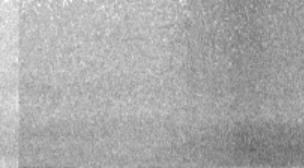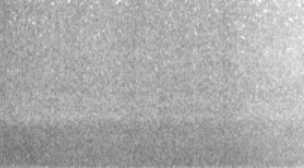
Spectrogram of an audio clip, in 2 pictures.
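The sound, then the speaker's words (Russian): Massive tsunami waves crash in a continuous, thundering roar of churning water that swells louder midway before easing slightly, overwhelming, with no voices. “Это ведь цунами! Цунами!”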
